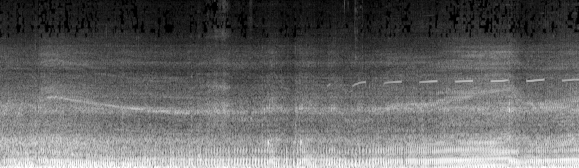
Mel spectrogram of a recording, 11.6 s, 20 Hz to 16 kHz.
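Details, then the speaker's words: Royal Enfield Guerrilla 450 riding, indicator buzzer relocated from under the seat to behind the speedo on the screen bracket; clear high beep about twice a second over single-cylinder engine and road rumble, heard plainly by rider; buzzer working normally. "Yeah, I can hear that quite plainly. Like I say, I don't know if the mic's picking it up."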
